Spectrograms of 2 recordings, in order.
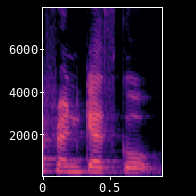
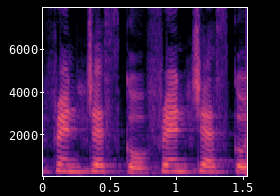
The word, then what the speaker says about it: Francesco: अब देखें इसमें ये जो स्पेल ने FRANCESCO लग रहा है ऐसे कि इसे प्रोनाउंस करना है फ्रेंकेस्को, बट नो, जब इसकी प्रोनाउंसिएशन निकाली गई और ये निकला है फ्रेंचेस्को, ये चा की साउंड पता नहीं किधर से ये निकाली है, तो इसे फ्रेंचेस्को बोलना है.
